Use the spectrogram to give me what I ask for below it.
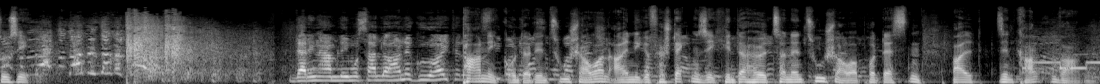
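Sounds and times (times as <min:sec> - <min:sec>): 
speech: 0:00.0 - 0:00.8, 0:02.9 - 0:10.9
gunfire at a military parade: 0:01.2 - 0:02.9.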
